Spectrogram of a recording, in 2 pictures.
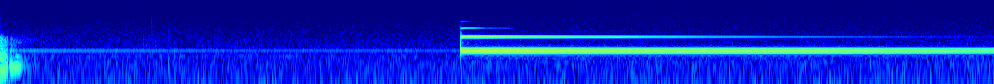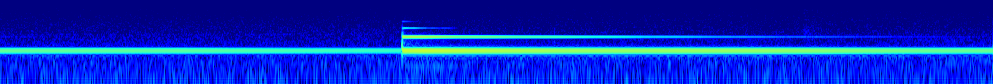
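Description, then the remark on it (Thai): A meditation bell is struck twice, about nine seconds apart. Each strike blooms into a loud, pure ringing tone that fades slowly, following a soft steady hum at the start. “หากเสียงนี้เสียงระฆังที่ดังขึ้น ต้องสัมผัสไปณจุดที่เรียกว่าประตูก็แปลว่าจิตเรานั้นตั้งอยู่ในฐานจิตที่อยู่กับรหัสที่เรียกว่าประตูอย่างถูกต้อง”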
